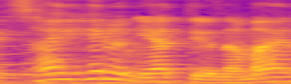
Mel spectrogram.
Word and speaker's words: 臍ヘルニア: ね僕らはヘソヘルニアって書いて臍ヘルニアって読みますけれどで嘘が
